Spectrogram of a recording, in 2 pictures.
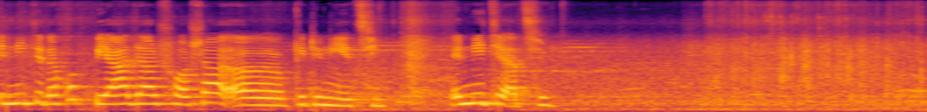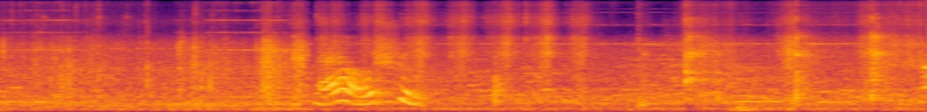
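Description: A hand rustles and crunches through a bowl of puffed rice.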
